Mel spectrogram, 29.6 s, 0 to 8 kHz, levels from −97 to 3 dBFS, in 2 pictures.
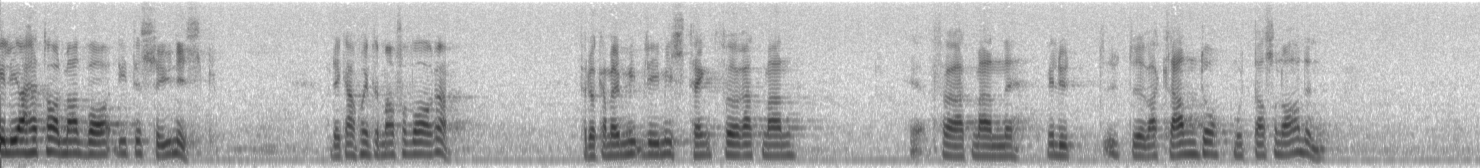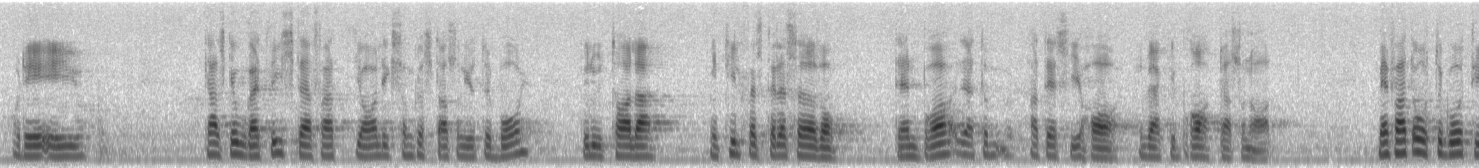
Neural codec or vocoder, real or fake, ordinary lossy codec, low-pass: none; real; none; none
